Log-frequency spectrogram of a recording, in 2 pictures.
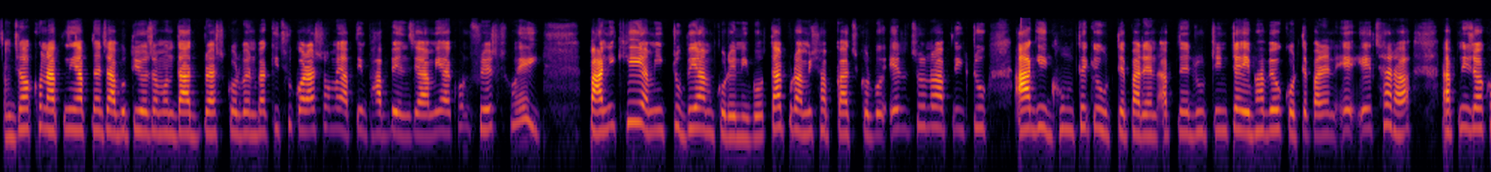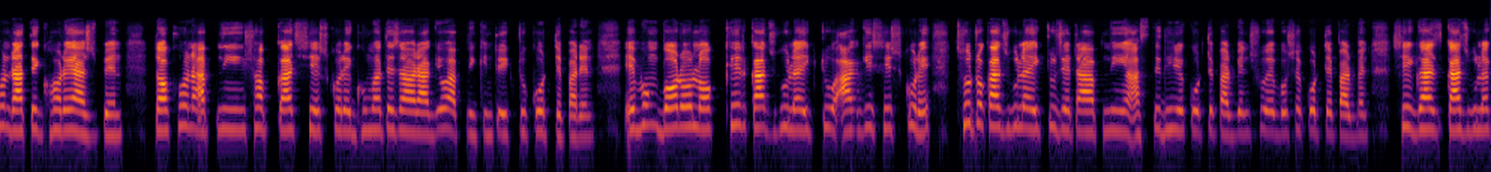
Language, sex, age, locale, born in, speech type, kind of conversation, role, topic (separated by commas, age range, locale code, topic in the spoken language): Bengali, female, 20-24, bn-BD, Bangladesh, conversation, advice, advisor, আমি ব্যায়াম শুরু করেছি, কিন্তু নিয়মিত রাখতে পারছি না—আমি কীভাবে এটি বজায় রাখতে পারি?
